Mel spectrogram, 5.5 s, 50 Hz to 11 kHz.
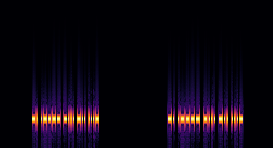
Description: Morse code, heard as a keyed tone, about 46 wpm, 700 Hz. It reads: N1BDV N1BDV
